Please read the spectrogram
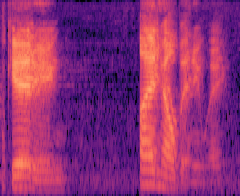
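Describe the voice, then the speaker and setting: A woman's voice: extremely low pitch, animated, a little slow, sharp tone, slight background noise, exaggerated voice. A woman playing a casual, playful tech-minded field operative in a video game, informal and wry.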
